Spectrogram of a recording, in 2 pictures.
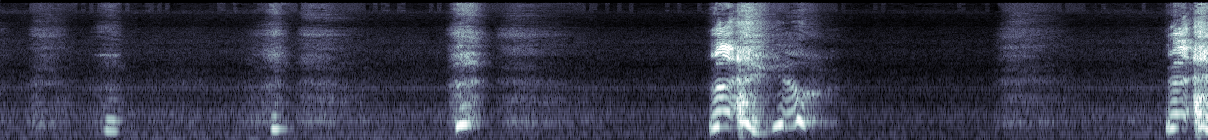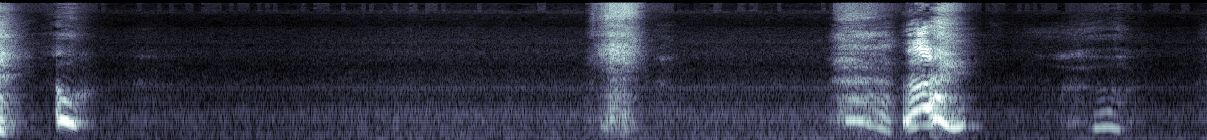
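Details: Induced rapid-fire sneezes during a cold with a very congested, sensitive nose: about six forceful sneezes in quick succession with sharp inhalations between them.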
